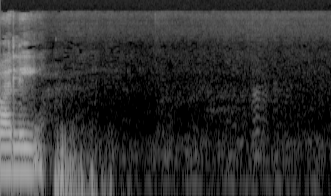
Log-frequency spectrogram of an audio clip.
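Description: A woman's long-drawn word trails off just after the start, followed by a short low bump, then near silence.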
